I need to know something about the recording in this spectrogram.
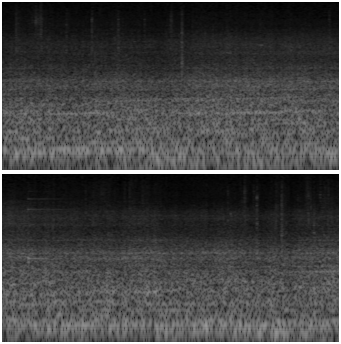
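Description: Car engine and road noise heard inside the cabin: a steady hum as the car overtakes in a lower gear.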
